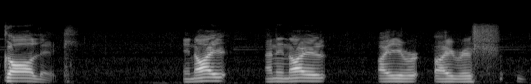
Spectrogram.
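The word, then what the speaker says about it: Gàidhlig: The Scottish Gaelic name for the language is I am not pronouncing that which is pronounced garlic.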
